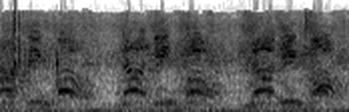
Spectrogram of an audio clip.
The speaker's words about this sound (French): Suivi d'une longue salve d'applaudissements et d'un slogan scandé par une foule unie.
